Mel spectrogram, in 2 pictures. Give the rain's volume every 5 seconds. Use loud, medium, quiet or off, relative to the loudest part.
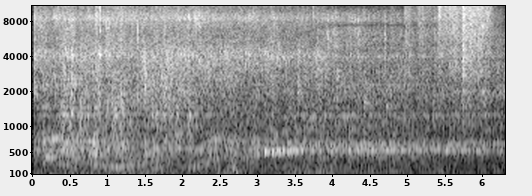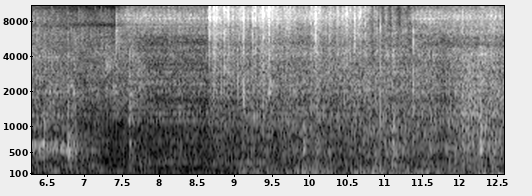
loud, medium, loud.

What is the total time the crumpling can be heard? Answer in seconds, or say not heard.
4 s.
